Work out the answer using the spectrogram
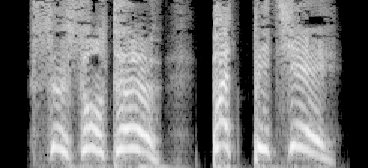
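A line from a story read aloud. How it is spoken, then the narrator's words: Yell. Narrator (French): hurla l'un d'eux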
